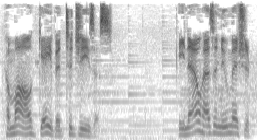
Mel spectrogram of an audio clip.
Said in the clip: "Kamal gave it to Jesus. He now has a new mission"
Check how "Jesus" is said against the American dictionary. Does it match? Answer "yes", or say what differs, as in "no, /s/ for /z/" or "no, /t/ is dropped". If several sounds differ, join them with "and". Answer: yes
